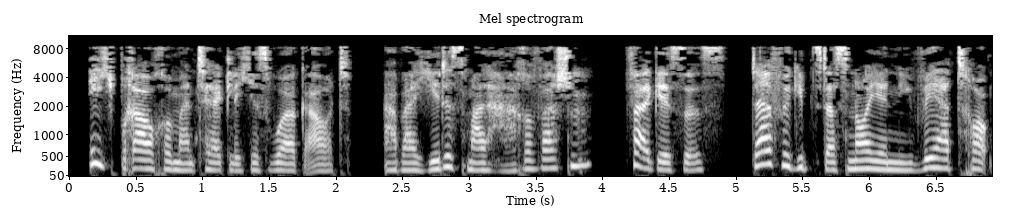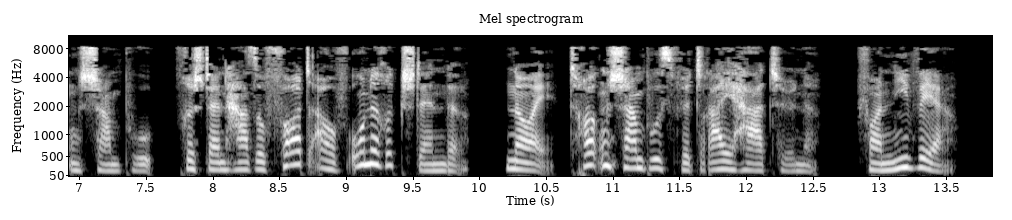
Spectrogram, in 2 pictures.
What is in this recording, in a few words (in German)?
Werbung; Nivea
